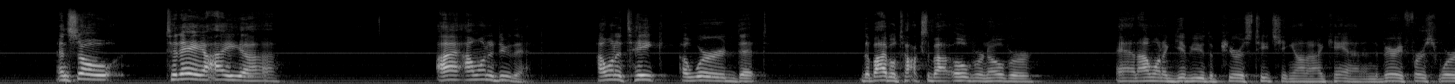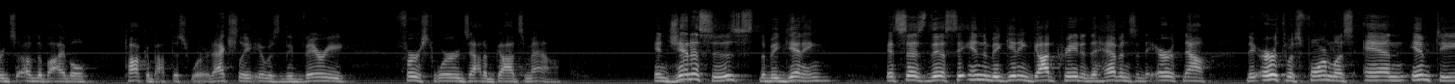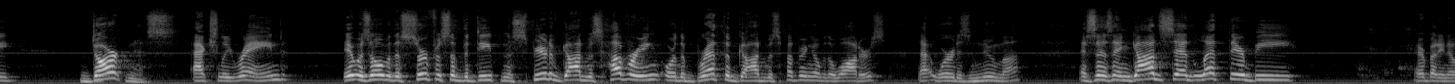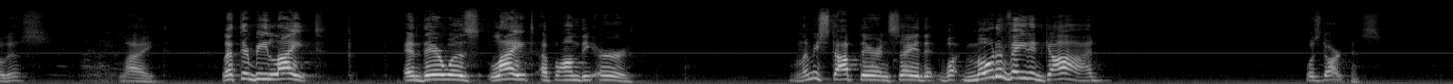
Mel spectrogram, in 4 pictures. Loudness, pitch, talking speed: -26 LUFS, 160 Hz, 160 wpm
